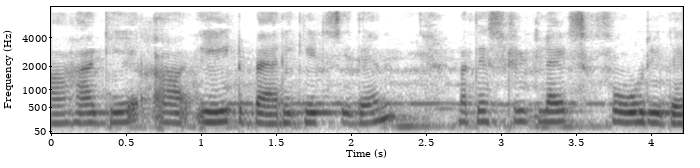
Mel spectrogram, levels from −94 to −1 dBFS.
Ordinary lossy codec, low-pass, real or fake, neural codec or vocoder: MP3, 48 kbps; 7.2 kHz; fake; codec, 24 kHz, 6 kbps, HILCodec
